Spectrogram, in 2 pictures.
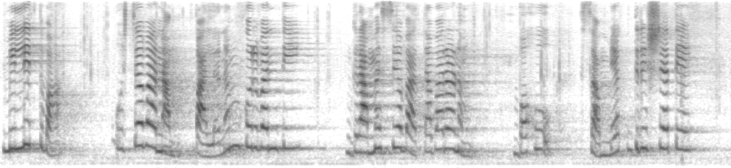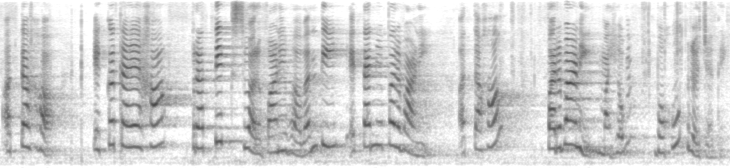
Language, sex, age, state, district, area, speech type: Sanskrit, female, 18-30, Odisha, Cuttack, rural, spontaneous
